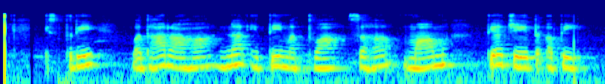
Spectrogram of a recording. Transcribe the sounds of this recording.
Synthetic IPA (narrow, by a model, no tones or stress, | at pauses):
st̪ɾiː | ʋɐd̪ʱaːɾaːɦɐnɐʔit̪imɐt̪ʋaːsɐɦɐ̆maːm | t̪jɐt͡ʃeːt̪ɐpi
